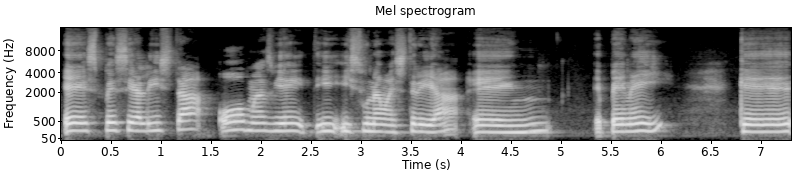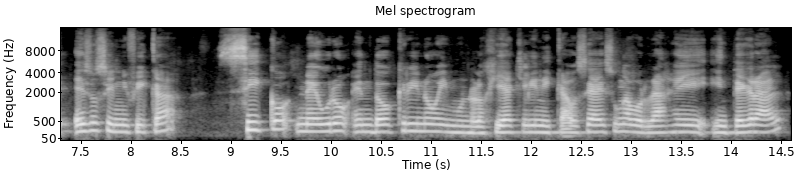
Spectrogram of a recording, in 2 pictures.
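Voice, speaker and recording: A middle-aged woman from Colombia, a doctor being interviewed on a podcast, speaking in a halting way with many fillers and restarts. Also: medium pitch, steady tone, darkish tone. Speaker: guest doctor.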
